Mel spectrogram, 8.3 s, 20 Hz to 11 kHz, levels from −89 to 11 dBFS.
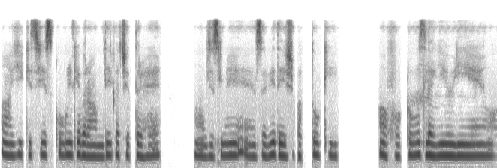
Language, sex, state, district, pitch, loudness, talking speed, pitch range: Hindi, female, Uttar Pradesh, Lucknow, 190 Hz, -21 LUFS, 140 wpm, 185-200 Hz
